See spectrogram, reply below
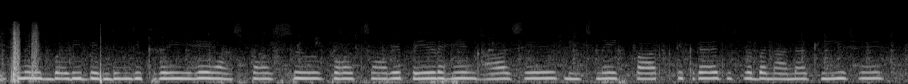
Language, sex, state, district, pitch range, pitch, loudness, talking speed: Hindi, female, Chhattisgarh, Bilaspur, 265-275 Hz, 270 Hz, -24 LUFS, 180 wpm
